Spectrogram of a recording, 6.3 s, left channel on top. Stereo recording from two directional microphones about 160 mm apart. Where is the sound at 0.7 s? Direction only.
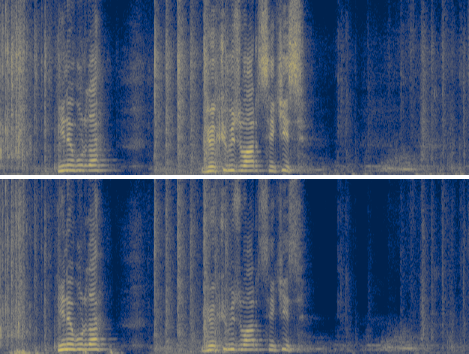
65° right (ahead or behind).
